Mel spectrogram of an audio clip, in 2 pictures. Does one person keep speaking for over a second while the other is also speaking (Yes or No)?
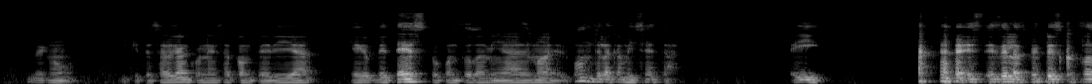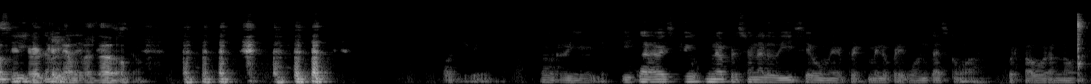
Yes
